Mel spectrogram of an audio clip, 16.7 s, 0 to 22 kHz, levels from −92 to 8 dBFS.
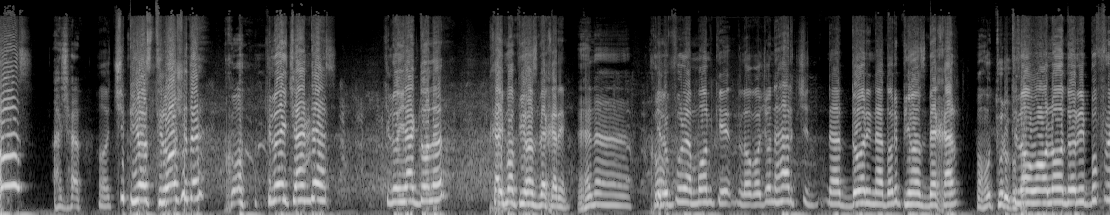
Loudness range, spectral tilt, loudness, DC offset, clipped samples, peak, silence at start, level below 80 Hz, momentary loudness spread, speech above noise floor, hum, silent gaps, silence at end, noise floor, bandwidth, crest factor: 3 LU; -4.5 dB/octave; -16 LUFS; under 0.1%; under 0.1%; -6 dBFS; 0 s; -40 dBFS; 14 LU; 23 dB; none; none; 0 s; -39 dBFS; 19 kHz; 10 dB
